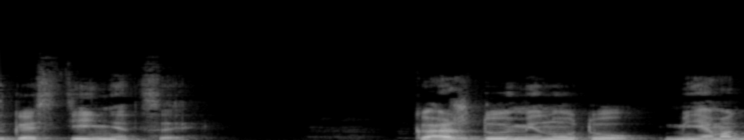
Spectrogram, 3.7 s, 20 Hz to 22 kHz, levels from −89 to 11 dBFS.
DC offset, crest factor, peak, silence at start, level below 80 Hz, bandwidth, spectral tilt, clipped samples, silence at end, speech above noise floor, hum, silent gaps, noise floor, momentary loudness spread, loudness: under 0.1%; 20 dB; -6 dBFS; 0 s; -60 dBFS; 10.5 kHz; -6.5 dB/octave; under 0.1%; 0 s; 54 dB; none; none; -79 dBFS; 12 LU; -25 LUFS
